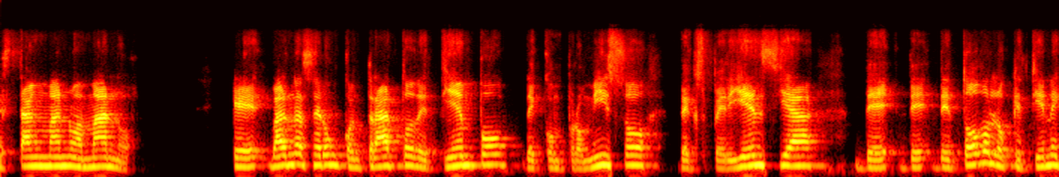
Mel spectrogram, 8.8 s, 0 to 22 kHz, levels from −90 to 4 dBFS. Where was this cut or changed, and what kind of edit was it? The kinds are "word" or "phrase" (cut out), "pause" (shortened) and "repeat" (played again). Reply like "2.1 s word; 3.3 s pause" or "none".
none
